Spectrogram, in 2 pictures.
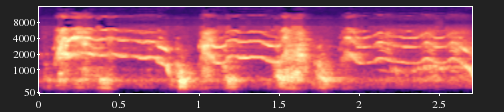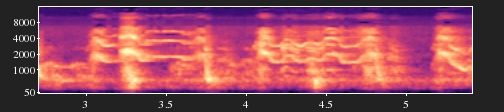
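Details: Two female foxes give repeated whining, wavering cries with sliding pitch on a noisy night, calling for a male as the 2024 mating calls begin.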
